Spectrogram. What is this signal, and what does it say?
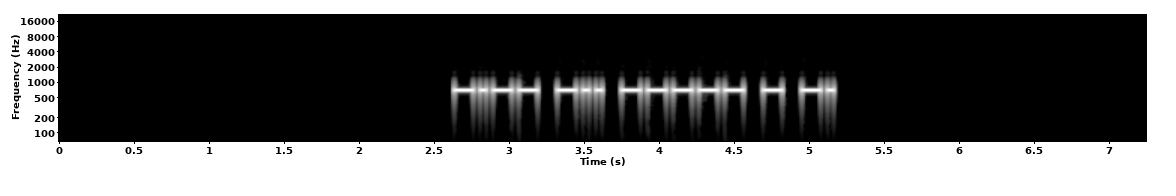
Morse code, heard as a keyed tone, about 27 wpm, 700 Hz. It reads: YD0TN
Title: DXCC-100 Call Signs - 5 Characters - Repeated 3x - 28wpm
